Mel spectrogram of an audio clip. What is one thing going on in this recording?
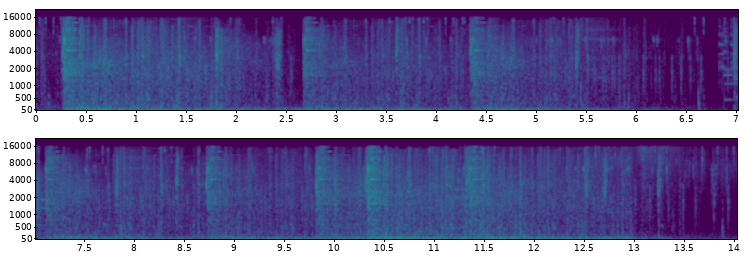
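A sword strikes with quick, sharp hits.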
